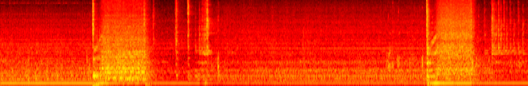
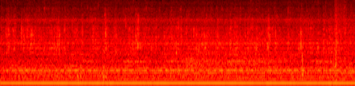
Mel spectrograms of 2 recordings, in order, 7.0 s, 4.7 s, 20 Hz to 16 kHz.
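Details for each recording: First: Hot tub circulation pump on a spa whose GFCI breaker trips: a steady, low motor hum, thin and unloaded with no water rush. The pump is air-locked and not moving water. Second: Hot tub with an M7 control system, breaker just switched back on while diagnosing a heater that trips the GFCI breaker: the circulation pump starts with a steady, even low hum and rushing water, no rattles or surging, running normally.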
